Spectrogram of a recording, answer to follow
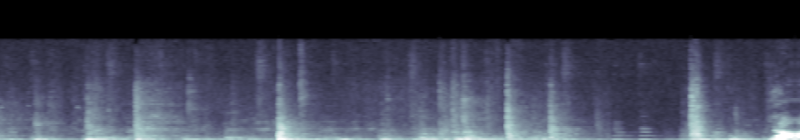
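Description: Hurried footsteps thumping up a wooden staircase, about ten irregular thuds, then a louder knock and rustle about five seconds in as a door is pushed open.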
